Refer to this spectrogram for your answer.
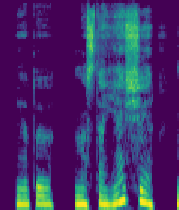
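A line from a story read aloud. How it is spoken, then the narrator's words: Doubtful muttering. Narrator (Russian): недоверчиво пробормотала себе под нос Алиса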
